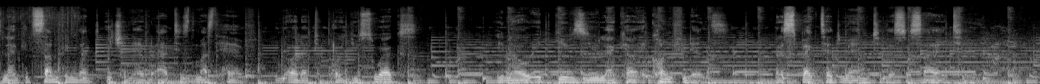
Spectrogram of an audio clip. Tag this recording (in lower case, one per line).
speech
music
